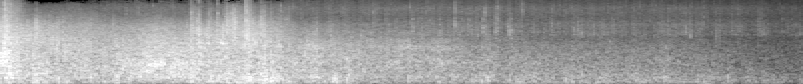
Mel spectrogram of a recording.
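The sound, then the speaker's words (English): A heavy crack of thunder from a lightning strike breaks and rolls on in a deep, booming rumble that slowly fades over several seconds, with a steady hiss like rain beneath it. “Shortly after their arrival, Elizabeth's father, Garrett's grandfather, was struck by lightning and killed.”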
